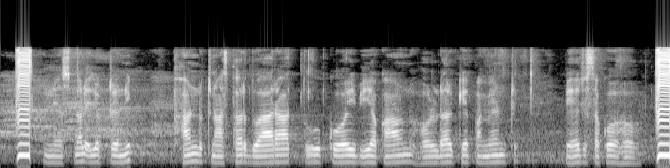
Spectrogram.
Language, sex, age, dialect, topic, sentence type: Magahi, male, 36-40, Southern, banking, statement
